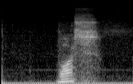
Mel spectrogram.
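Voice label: "was", Dutch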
